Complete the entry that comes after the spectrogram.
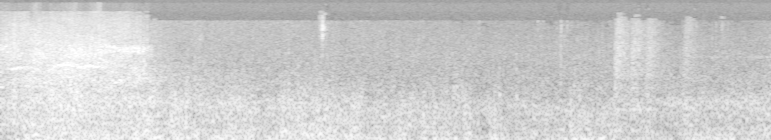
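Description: A lightning strike in RimWorld lands with a loud crackling burst, then a broad rumbling roar that slowly fades over a few seconds, with no voices over it.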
